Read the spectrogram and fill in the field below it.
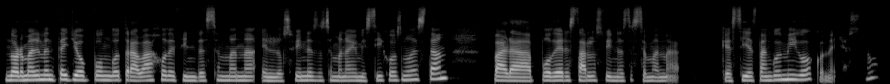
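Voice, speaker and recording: Middle-aged woman, earnest guest therapist; smooth voice, dry close sound. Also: medium pitch, fairly even intonation, fairly quick, a little mellow, dry recording. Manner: earnest, recounting personal story with many tag questions. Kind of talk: interview.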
